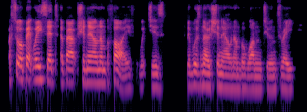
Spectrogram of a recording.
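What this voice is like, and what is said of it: Ashford accent. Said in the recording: “I love the way that you say it in an Ashford accent. Sounds like you're saying Chanel 5.”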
